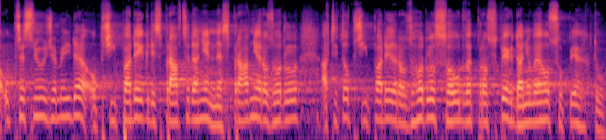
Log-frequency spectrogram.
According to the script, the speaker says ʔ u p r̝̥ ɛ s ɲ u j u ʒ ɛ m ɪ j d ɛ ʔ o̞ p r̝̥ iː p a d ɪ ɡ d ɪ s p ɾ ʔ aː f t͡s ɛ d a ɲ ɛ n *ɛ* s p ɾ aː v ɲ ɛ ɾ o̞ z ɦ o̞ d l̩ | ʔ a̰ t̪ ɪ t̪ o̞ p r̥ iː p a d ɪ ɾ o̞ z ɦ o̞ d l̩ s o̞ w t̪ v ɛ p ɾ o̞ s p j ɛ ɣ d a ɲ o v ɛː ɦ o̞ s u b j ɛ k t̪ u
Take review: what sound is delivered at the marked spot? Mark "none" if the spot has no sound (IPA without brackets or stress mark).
ɛ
